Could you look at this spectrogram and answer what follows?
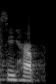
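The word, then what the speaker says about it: CHUB: in soal creative hub CH UB bacanya Sihab ya bukan Cup karena beberapa temen-temen yang lain itu kadang bacanya Cup gitu jadi harus dijelaskan lagi kalau Bacanya adalah Shihab nah dilihat sendiri temen-temen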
